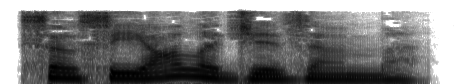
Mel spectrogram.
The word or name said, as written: sociologism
